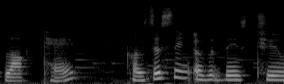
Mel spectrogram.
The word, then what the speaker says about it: 태: By putting these two Korean letters together, we can make the syllable block tae.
